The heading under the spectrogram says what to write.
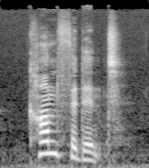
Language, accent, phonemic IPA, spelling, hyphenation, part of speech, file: English, US, /ˈkɑnfɪdənt/, confident, con‧fi‧dent, adjective / noun, En-us-confident.ogg
- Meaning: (adjective) 1. Very sure of something; positive 2. Self-assured, self-reliant, sure of oneself 3. Forward, impudent; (noun) Obsolete form of confidant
